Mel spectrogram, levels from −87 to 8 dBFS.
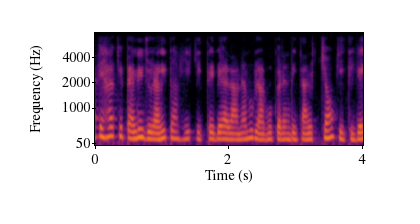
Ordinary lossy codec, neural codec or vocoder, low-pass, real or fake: none; codec, 16 kHz, 1 kbps, FreqCodec, larger model; 7.2 kHz; fake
